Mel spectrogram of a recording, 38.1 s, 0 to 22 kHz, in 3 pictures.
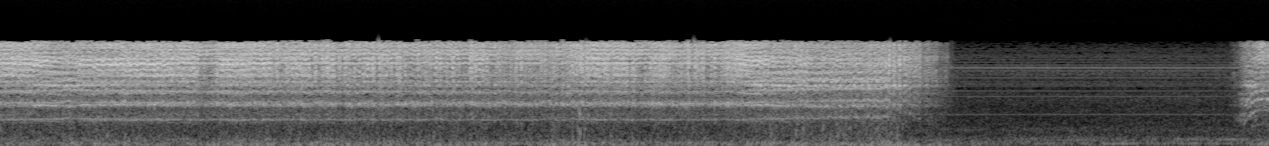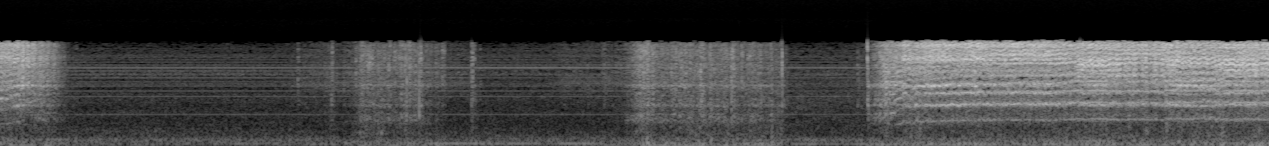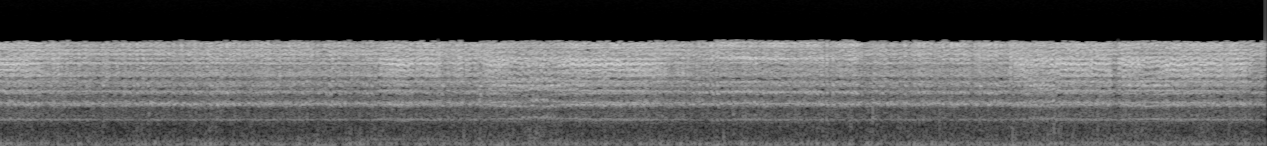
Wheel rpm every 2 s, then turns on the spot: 160, 160, 160, 160, 70, 0, 30, 0, 20, 20, 50, 160, 160, 160, 160, 160, 160, 160, 160.
16-20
